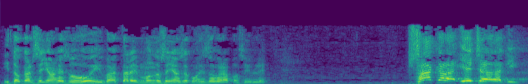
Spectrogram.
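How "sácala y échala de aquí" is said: higher and louder, fed-up order; irritated demand. Retold or imitated. Disciples telling Jesus to throw her out, irritated demand. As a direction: bark it like annoyed disciples.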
